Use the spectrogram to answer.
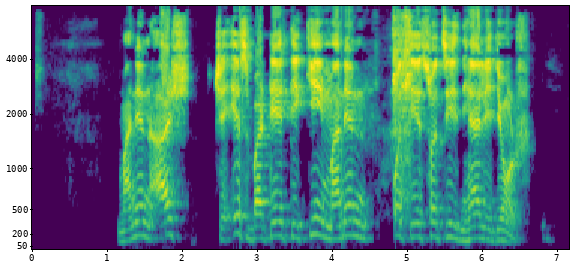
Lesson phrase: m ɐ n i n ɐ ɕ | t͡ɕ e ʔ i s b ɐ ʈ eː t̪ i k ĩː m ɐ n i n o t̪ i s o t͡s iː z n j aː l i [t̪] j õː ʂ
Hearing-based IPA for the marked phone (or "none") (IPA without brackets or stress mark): d̪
